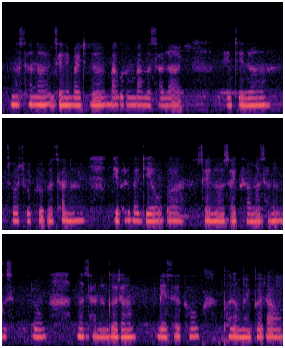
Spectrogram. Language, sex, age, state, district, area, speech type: Bodo, female, 18-30, Assam, Kokrajhar, rural, spontaneous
